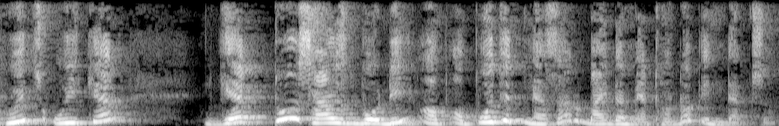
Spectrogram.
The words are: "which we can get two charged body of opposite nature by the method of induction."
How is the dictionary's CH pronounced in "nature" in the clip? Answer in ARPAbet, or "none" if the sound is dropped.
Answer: S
